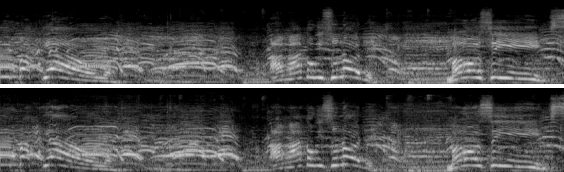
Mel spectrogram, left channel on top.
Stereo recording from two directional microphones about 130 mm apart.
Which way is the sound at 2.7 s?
25° left (ahead or behind).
